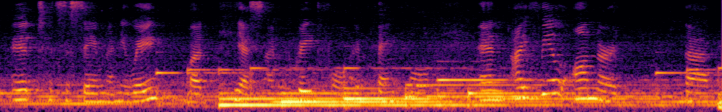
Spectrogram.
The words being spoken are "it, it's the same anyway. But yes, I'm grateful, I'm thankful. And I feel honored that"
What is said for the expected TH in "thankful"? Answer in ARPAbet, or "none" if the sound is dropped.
TH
